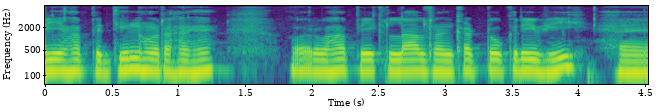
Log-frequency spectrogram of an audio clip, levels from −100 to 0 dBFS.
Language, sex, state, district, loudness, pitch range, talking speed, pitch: Hindi, male, Jharkhand, Garhwa, -14 LUFS, 130-140 Hz, 210 wpm, 135 Hz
